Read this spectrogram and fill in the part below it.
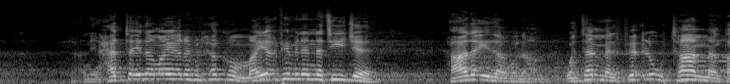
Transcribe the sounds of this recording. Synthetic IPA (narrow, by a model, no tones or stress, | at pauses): ja̰ʕniħat̪ːaʔɪðamajʊʕɾɪfɪlħʊkʊmːajɪʕfimɪnɪnːat̪iːd͡ʒa | haːðaʔɪðaɣʊla̰ːmwɪt̪amːalfɪʕlt̪aːmːant̪ˤ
